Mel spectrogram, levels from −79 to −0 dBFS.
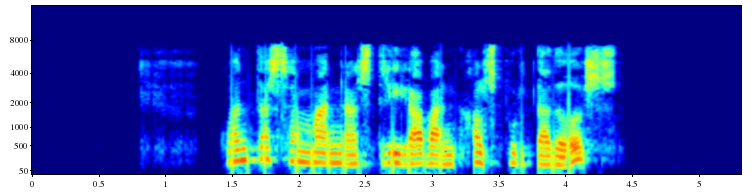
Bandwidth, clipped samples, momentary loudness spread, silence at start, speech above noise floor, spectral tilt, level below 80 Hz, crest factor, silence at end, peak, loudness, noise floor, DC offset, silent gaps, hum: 8 kHz; under 0.1%; 7 LU; 1.45 s; 34 dB; -4 dB/octave; -52 dBFS; 20 dB; 0.95 s; -2 dBFS; -19 LUFS; -53 dBFS; under 0.1%; none; none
